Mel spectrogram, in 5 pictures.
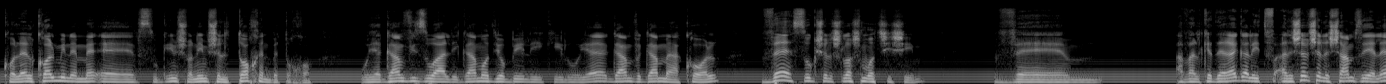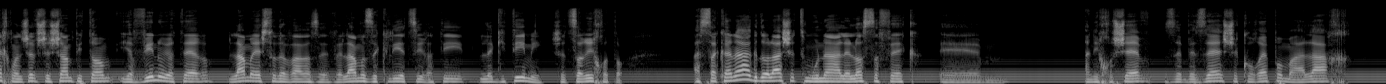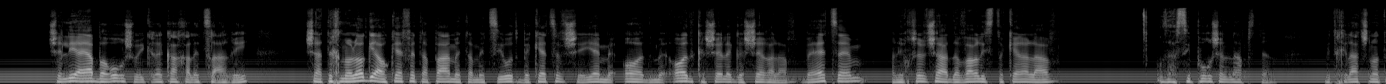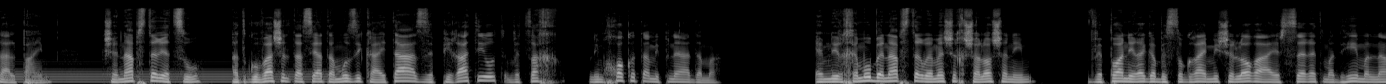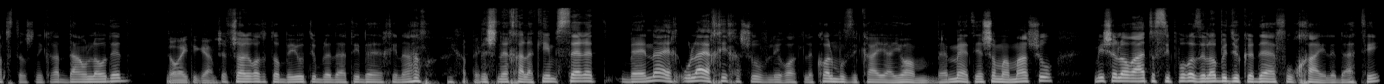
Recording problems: electrical hum; noticeable; until 45 s; 60 Hz, 20 dB below the speech

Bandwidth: 14.5 kHz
